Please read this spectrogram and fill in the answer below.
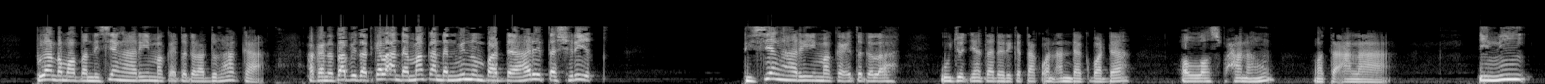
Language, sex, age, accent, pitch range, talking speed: Indonesian, male, 30-49, native, 155-190 Hz, 135 wpm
